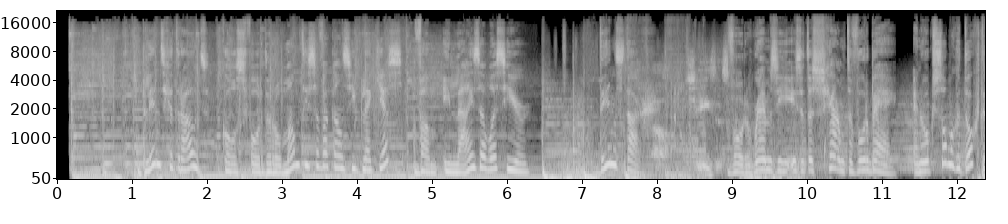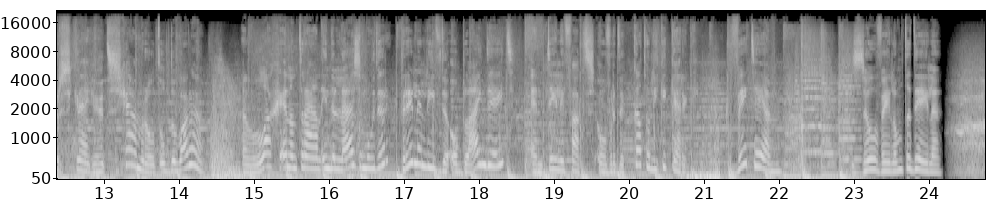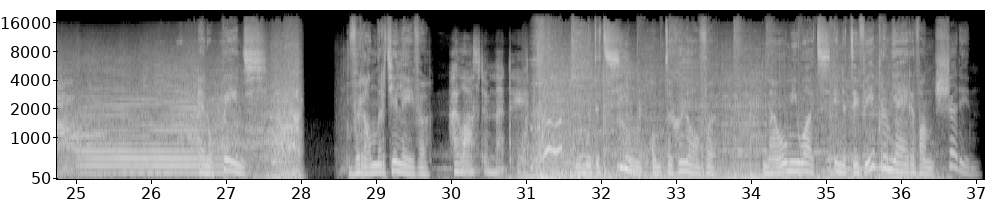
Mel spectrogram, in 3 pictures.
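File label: Flemish, female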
